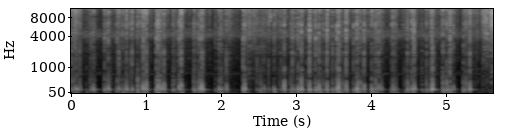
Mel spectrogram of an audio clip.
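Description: Repeated quick taps on a large piece of pizza box cardboard make dull, low thuds in a steady, slightly uneven rhythm. Each tap is short, with almost no ring, and the strokes follow one another closely throughout.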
